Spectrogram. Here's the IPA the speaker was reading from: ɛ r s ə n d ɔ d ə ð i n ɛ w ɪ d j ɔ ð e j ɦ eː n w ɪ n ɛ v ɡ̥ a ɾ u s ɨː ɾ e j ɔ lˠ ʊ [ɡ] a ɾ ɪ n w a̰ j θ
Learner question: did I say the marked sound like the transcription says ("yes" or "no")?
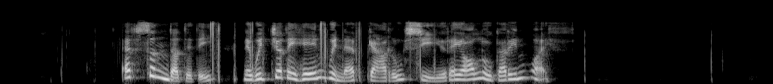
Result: yes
